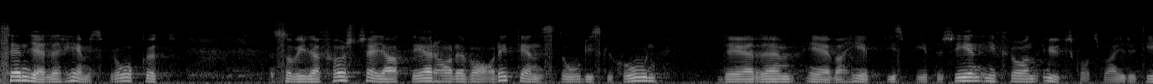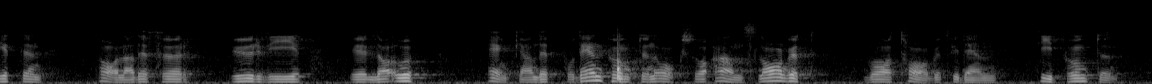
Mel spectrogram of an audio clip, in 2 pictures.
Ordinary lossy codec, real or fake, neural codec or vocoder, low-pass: none; real; none; none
